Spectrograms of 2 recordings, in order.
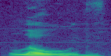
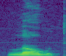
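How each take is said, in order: First: The word ends with a voiced th sound. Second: The word ends with a d sound. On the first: The speaker calls it right. "but it's actually loathe" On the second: The speaker calls it wrong. "some people mispronounce it as in load"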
